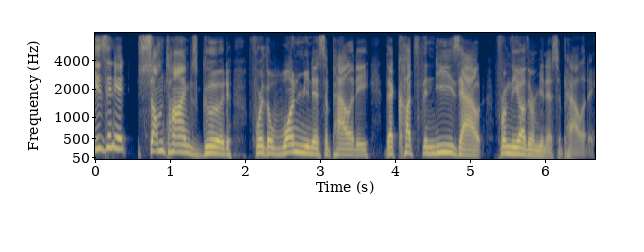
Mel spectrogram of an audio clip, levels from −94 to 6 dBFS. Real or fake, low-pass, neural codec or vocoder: real; 7.2 kHz; none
